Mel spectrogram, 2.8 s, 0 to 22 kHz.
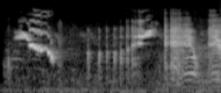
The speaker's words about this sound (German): Da ist doch einer, ein sogenannter Mittelbeo. Er gehört zur Gattung der Seevögel, ist etwa 20 bis 30 cm groß, ist schwarz, wobei er einige gelbe Federn am Kopf hat. Der Schnabel ist leuchtend orange.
